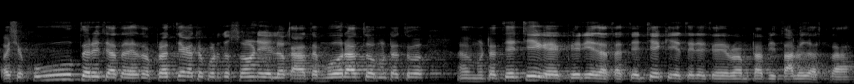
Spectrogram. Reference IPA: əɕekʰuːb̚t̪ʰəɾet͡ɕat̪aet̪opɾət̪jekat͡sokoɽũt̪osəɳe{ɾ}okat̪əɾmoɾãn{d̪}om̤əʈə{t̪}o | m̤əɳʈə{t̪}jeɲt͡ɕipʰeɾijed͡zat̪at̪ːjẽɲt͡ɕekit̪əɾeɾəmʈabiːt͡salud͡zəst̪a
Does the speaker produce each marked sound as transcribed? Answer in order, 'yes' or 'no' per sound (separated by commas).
no, no, yes, yes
